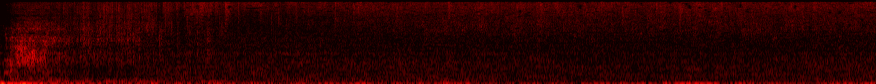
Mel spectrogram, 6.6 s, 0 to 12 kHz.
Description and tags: SHOWER ON 1-2
Shower water running
bathroom, shower, water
